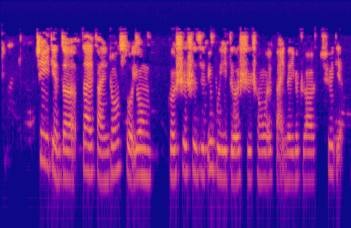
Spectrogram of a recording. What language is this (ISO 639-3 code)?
zho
